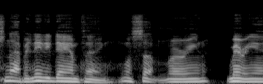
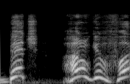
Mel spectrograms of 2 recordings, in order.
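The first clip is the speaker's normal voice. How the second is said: loud carrying roar, very high pitched, put-on; 5 dB louder than usual. Retelling what was heard from upstairs: imitating Kato's loud roar. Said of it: "he got one of them kind of voices that really carries".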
